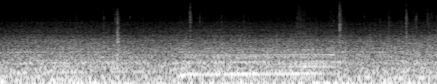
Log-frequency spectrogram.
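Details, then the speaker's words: Used-car inspection test drive, accelerating through the gears. Engine pulls steadily over road noise with smooth pitch changes and no thump, flare or shudder between gears; the transmission shifts properly. "so uh I can tell here no shuttering it's shifting properly"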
